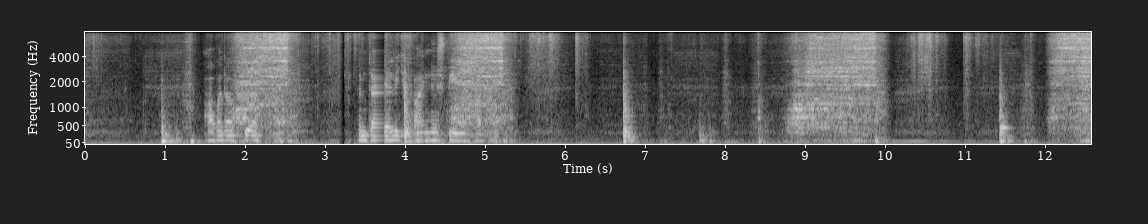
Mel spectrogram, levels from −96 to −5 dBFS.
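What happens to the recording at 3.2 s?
At 3.2 s a burst of repeated packet loss (robotic sound) begins. It runs from 3.18 s to 4.42 s. Packets went missing again and again over this stretch. Eight gaps open up, the longest about 114 ms. Each hole is patched by stretching out the sound that came just before it. About a quarter of the span is this filled-in material. The result is choppy and robotic, with pieces of the audio missing.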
